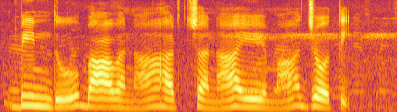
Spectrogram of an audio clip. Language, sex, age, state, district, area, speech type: Kannada, female, 18-30, Karnataka, Tumkur, rural, spontaneous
